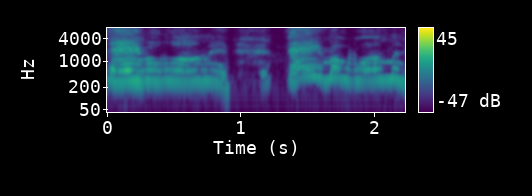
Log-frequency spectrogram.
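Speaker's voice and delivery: high-pitched screaming at the top of the lungs. Retelling a man screaming at a high-school-aged girl: retelling a scream. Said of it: "he starts screaming at her at the top of his lungs".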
